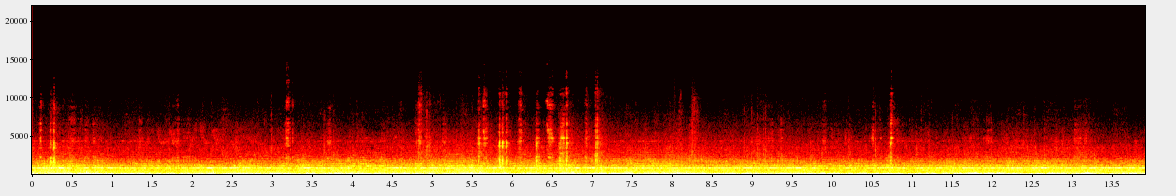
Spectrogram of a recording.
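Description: An electric motor hums with a steady whine.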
